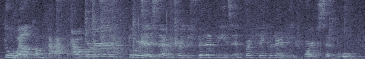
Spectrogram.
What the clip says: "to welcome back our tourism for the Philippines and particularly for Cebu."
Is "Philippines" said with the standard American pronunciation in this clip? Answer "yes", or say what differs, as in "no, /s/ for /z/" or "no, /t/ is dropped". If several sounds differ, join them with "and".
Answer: no, /s/ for /z/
